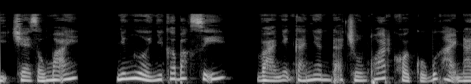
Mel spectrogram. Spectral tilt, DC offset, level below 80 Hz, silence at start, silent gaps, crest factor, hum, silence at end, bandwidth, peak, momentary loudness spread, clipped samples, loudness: -4.5 dB/octave; under 0.1%; -48 dBFS; 0 s; 0.80-1.10 s; 16 dB; none; 0 s; 11.5 kHz; -6 dBFS; 7 LU; under 0.1%; -22 LUFS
